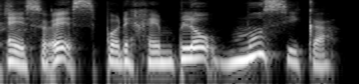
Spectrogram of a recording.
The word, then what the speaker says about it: música: So música, a third last syllable pronounced. Okay, so música, música, música. – Mm-hmm. – And that's an esdrújula. – Yes. – And there's an accent on the mu.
